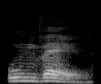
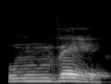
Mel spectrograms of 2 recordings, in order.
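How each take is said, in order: The two takes are said the same way.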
